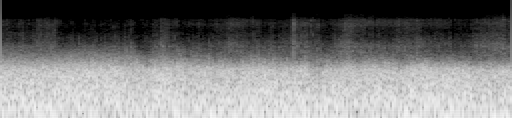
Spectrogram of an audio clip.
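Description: Wind rushes loudly and steadily past, outdoors.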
